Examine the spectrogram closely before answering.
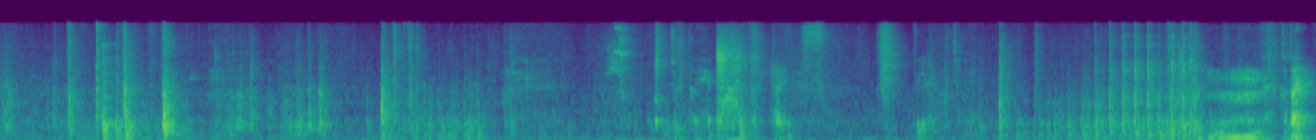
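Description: Plastic parts click and knock under a man's hands.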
